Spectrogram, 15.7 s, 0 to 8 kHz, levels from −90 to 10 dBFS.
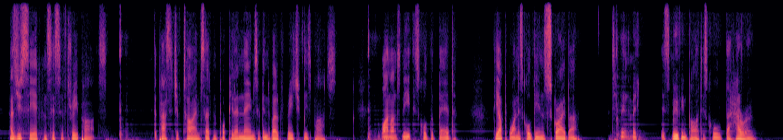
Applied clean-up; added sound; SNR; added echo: neural mask model DeepFilterNet 3.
